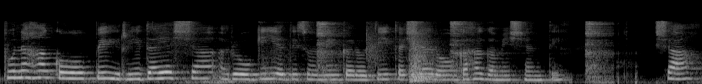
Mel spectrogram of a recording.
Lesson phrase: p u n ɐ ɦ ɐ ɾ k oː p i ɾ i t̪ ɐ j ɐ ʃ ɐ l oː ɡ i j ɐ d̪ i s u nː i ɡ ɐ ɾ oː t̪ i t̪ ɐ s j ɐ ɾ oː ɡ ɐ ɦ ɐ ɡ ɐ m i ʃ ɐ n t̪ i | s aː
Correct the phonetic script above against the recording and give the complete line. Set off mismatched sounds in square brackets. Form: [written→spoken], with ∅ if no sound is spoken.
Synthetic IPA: p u n ɐ ɦ ɐ [ɾ→∅] k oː p i ɾ i [t̪→d̪] ɐ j ɐ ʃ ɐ [l→ɾ] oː ɡ i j ɐ d̪ i s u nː i ɡ ɐ ɾ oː t̪ i t̪ ɐ [s→ʃ] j ɐ ɾ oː ɡ ɐ ɦ ɐ ɡ ɐ m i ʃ ɐ n t̪ i | [s→ʃ] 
